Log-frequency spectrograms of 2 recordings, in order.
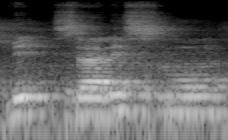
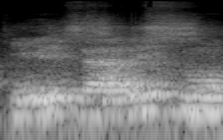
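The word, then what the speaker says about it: بئس الاسم: Baik, kita baca bi'salismu, bi'salismu, bi'salismu, seperti itu. Jadi pengucapannya bukan bi'sal ismu tapi bi'salismu. Jadi harokat di huruf hamzahnya, harokat di huruf hamzahnya dipindahkan ke huruf lam, huruf lam di alnya, seperti itu.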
